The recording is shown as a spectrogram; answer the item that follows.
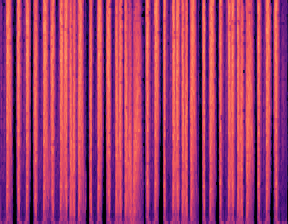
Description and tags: Juggling a snare with a vinyl record.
